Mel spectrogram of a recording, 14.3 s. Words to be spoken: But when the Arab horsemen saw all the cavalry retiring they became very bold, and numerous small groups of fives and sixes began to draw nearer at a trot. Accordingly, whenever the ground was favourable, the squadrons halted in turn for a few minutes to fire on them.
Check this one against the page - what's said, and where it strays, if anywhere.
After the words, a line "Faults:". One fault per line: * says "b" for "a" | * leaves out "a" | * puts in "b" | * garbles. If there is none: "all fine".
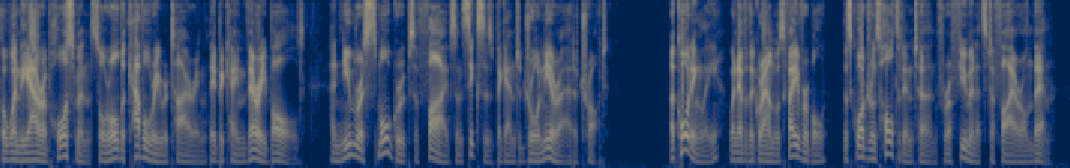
But when the Arab horsemen saw all the cavalry retiring they became very bold, and numerous small groups of fives and sixes began to draw nearer at a trot. Accordingly, whenever the ground was favourable, the squadrons halted in turn for a few minutes to fire on them.
Faults:
all fine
